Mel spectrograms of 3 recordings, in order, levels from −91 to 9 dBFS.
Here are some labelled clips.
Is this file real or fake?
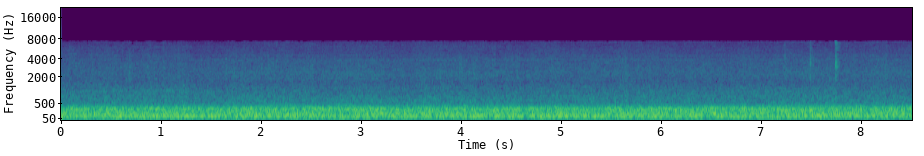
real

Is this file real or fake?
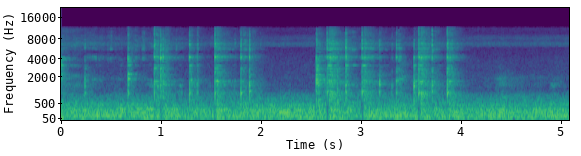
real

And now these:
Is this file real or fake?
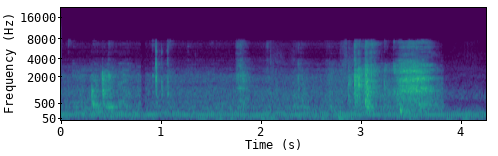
real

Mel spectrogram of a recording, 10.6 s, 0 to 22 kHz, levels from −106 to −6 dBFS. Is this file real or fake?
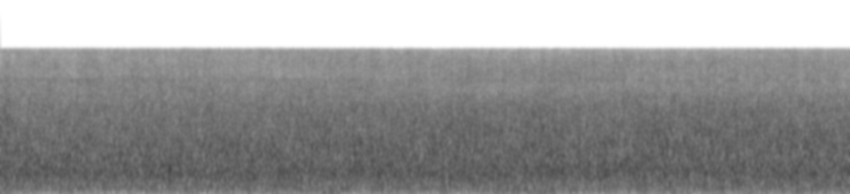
fake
